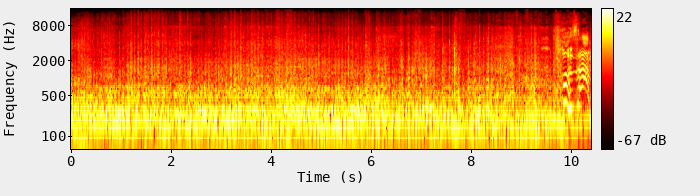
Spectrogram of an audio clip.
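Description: Luge cart rolling down a concrete track, a steady rumble. A short wavering voice-like cry comes just before the end.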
